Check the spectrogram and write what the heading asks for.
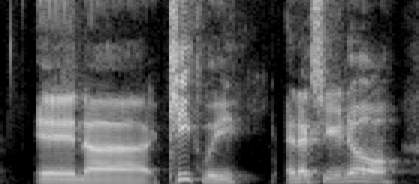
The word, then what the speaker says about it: Keighley: And this place, Keighley? Keighley, yeah. You spell it nothing like that, and I know.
